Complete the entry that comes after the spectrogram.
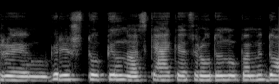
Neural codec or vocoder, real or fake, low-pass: vocoder, 44.1 kHz, 128 mel bands, Pupu-Vocoder; fake; 14.4 kHz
